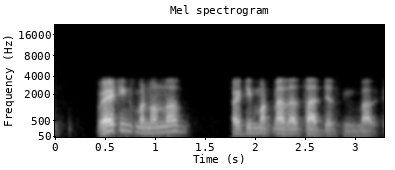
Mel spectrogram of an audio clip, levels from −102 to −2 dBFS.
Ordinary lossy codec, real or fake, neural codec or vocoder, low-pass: Opus, 24 kbps; fake; codec, 16 kHz, 0.3 kbps, FocalCodec; 3.6 kHz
